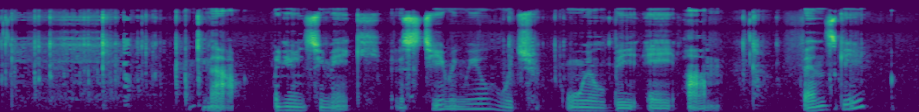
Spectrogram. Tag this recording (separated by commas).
Speech, Computer keyboard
